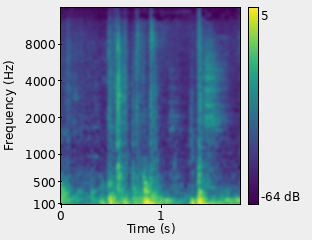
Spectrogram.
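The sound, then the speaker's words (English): A couple of dull, low thumps about a second apart as an already closed door is pushed against its frame, with no speech over them. “Door is already closed.”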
